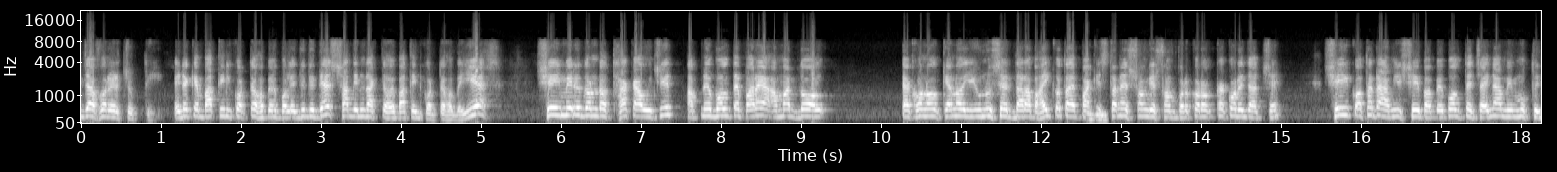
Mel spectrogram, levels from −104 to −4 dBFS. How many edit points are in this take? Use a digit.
2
